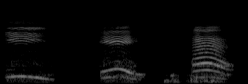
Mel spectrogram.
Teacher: উচ্চারণকালে জিভটা একদম সামনের দিকে এগিয়ে আসছে, সম্মুখ স্বরধ্বনি।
